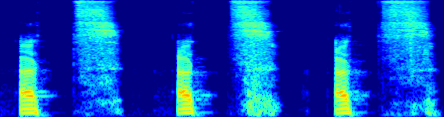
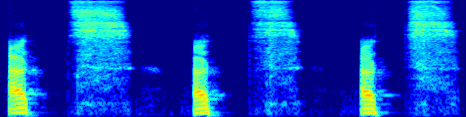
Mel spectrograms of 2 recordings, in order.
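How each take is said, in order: Both takes have the same delivery.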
